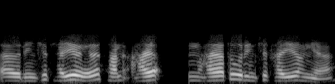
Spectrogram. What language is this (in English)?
Bodo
